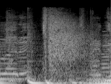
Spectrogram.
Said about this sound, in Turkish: Nereden çıktı bu kırbaç? Bundan sonra tarzım bu.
